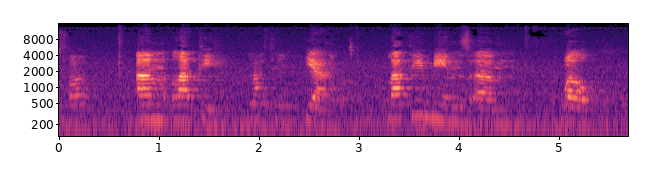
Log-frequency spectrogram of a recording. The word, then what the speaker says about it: Lathi: How do you pronounce that? Lati.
